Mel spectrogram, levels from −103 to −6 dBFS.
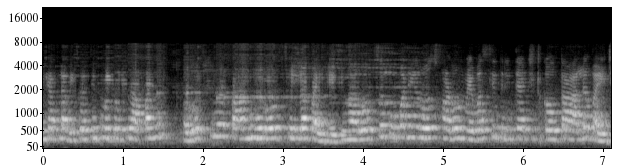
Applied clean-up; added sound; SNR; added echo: neural separator model SepFormer DNS4.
